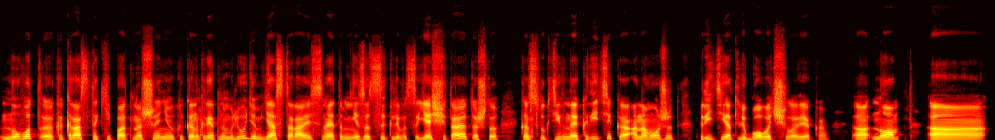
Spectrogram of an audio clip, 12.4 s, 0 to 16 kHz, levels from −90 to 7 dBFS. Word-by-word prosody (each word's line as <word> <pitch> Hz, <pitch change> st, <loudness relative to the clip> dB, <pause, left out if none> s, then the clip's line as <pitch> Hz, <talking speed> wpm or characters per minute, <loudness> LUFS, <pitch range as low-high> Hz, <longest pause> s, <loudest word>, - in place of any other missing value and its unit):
Ну 205 Hz, +10 st, -1 dB
вот, 225 Hz, 0 st, -1 dB
э, 165 Hz, 0 st, 0 dB
как 175 Hz, +4 st, -5 dB
раз 210 Hz, +1 st, +4 dB
таки 190 Hz, 0 st, -8 dB
по 180 Hz, -, +1 dB
отношению 175 Hz, +1 st, -2 dB
к 160 Hz, -, -13 dB
конкретным 170 Hz, +2 st, -1 dB
людям 215 Hz, -1 st, -4 dB
я 175 Hz, +5 st, +3 dB
стараюсь 175 Hz, -1 st, 0 dB
на 160 Hz, -, -1 dB
этом 160 Hz, 0 st, -1 dB
не 155 Hz, 0 st, -2 dB
зацикливаться. 140 Hz, -11 st, -6 dB
Я 170 Hz, -, +5 dB
считаю 220 Hz, +4 st, +2 dB
то, 175 Hz, -3 st, -3 dB
что 155 Hz, -2 st, -3 dB, 0.3 s
конструктивная 170 Hz, +3 st, 0 dB
критика 225 Hz, +10 st, -2 dB
она 135 Hz, +6 st, +2 dB
может 175 Hz, -2 st, -3 dB, 0.3 s
прийти 170 Hz, +6 st, -2 dB
от 195 Hz, -, +2 dB
любого 160 Hz, -1 st, 0 dB
человека, 105 Hz, -5 st, -3 dB, 0.3 s
э, 115 Hz, 0 st, +3 dB
но, 210 Hz, +7 st, +4 dB, 0.4 s
э, 135 Hz, -1 st, +5 dB
170 Hz, 155 wpm, -23 LUFS, 150-190 Hz, 0.4 s, Я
